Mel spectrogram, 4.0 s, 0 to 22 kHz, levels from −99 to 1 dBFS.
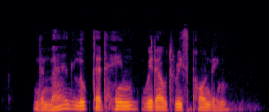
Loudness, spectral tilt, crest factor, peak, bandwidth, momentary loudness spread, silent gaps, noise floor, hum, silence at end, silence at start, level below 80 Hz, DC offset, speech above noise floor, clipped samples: -33 LUFS; -8 dB/octave; 18 dB; -16 dBFS; 7.8 kHz; 8 LU; none; -65 dBFS; none; 0.6 s; 0.5 s; -62 dBFS; under 0.1%; 33 dB; under 0.1%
